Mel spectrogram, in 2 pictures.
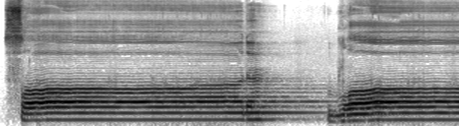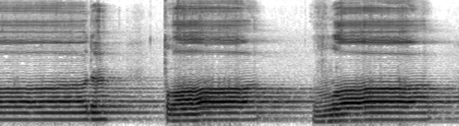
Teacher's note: ان 7 حروف میں سے پہلے 4 حروف صاد، ضاد، طا، ظا کو اور بھی زیادہ پر پڑھیں گے، مطلب خا، غین، قاف کے مقابلے میں ڈبل پر پڑھیں گے، کیونکہ ان حروف کی ادائیگی کے وقت زبان کی بیچ بھی اوپر تالو کے ساتھ چمٹ جاتی ہے، تبھی یہ حروف خوب پر ہو جاتے ہیں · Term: حروف مستعلیہ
